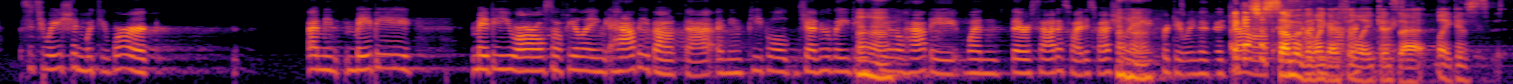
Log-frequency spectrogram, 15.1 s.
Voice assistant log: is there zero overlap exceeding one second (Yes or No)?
No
